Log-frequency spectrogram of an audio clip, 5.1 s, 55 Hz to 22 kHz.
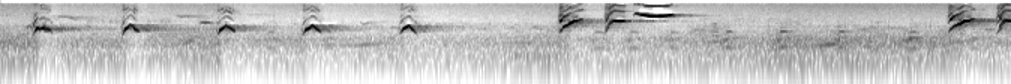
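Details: Song thrush at 08:10 on 8 March 2022, Saarn-Mendener Ruhraue, Mülheim an der Ruhr, in the early morning, Canon EOS R5: one sharp whistled note repeated five times about every half second, then upward-sweeping notes and more repeats.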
